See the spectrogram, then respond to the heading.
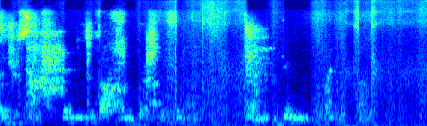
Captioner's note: speaks distorted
